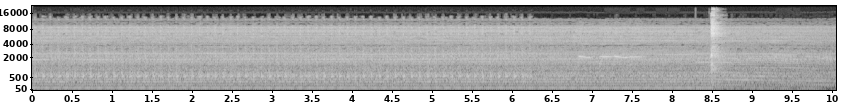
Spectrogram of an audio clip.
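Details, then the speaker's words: Olivetti M24SP, 1985 8086 PC at 10 MHz, first power-up after cleaning: over a steady fan hum, the hard disk gives a repeating mechanical pulse about 2.5 a second, then stops abruptly; funny noises, cause unknown. "well the hard disk sure makes some funny noises and isn't that an interesting pattern on the screen"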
